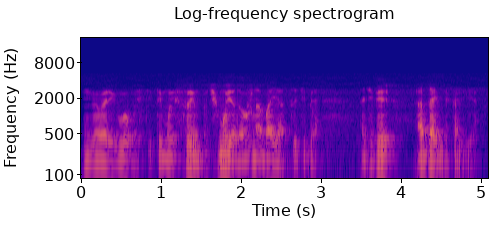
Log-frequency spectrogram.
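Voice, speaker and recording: Man voicing a harsh gang matriarch, gruff, snapping, low husky voice, tinny lo-fi audio. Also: steady tone, brisk. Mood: coaxing. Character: harsh, domineering middle-aged gang mother. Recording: tinny lo-fi narrow-band audio.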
